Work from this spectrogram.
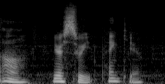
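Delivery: shy, flattered, bashful, pleased tone. A game master voices a server who was just given a big tip: flattered and bashful. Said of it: "She kind of blushes a little and goes".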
